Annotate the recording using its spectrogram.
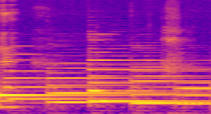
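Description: Electronic keyboard on a piano sound playing a short passing fill between chords: single notes come in one after another about every half second and ring on together over a held lower note.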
